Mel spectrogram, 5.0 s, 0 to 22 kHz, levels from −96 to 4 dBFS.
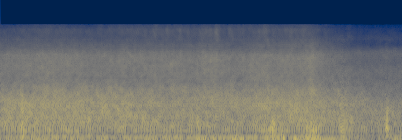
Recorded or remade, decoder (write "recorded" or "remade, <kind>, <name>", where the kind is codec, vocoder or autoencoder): remade, vocoder, Vocos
